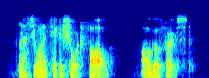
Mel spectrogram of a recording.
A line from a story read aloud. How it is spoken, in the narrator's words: he whispered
